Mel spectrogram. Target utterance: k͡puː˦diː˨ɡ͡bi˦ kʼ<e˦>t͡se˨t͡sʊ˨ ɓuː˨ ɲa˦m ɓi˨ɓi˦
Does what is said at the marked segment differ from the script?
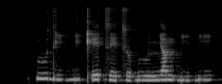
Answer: no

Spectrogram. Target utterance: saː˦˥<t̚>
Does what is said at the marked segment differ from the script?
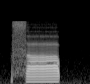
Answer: yes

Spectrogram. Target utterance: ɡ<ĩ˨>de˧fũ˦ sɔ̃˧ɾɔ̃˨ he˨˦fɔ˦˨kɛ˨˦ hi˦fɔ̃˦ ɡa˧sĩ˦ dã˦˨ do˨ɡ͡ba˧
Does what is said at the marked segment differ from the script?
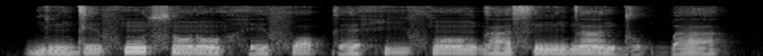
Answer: no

